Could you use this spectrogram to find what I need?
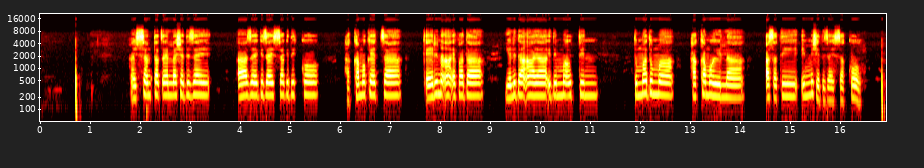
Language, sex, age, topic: Gamo, female, 25-35, government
